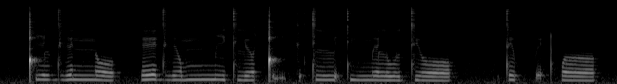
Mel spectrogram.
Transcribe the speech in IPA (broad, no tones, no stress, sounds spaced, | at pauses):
ǃʼ i l dʱ ɪ nː o | e dʱ ɪ ʊ̯ mː i tʲ lʲ ɤ ǃ ḭ k ḛ tʲ lː ḭ tʲ mː ɪ l u l tʲ o | t ɪ pː ḛ t p ɤ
